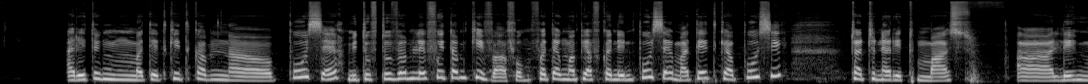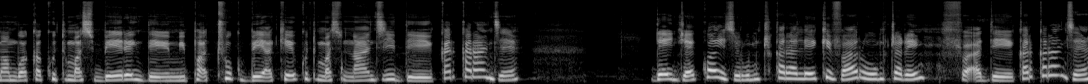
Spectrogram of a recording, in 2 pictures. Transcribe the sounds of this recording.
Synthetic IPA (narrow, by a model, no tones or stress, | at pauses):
aɾet̪iɲimat̪et̪i̥kit̪i̥kaminapusemit̪uvit̪uvaminlefuit̪aminkivafuɲfat̪eɲimampiafḁkanenipusemat̪et̪i̥kʲapusi | ʈ͡ʂaʈ͡ʂanaɾet̪umasu̥ | alemamuakəkut̪umasubeɾeɲid̪emipaʈ͡ʂukubeakekut̪umasunand͡ʒid̪ekaɾakaɾand͡ʒe | d̪eiɳɖ͡ʐekːwaiziɾumbuʈ͡ʂə̥kaɾalekivaɾumbuʈ͡ʂəɾeɲifa̰d̪ekaɾakaɾand͡ʒe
